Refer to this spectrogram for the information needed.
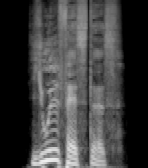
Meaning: genitive of Julfest
- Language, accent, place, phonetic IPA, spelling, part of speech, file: German, Germany, Berlin, [ˈjuːlˌfɛstəs], Julfestes, noun, De-Julfestes.ogg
